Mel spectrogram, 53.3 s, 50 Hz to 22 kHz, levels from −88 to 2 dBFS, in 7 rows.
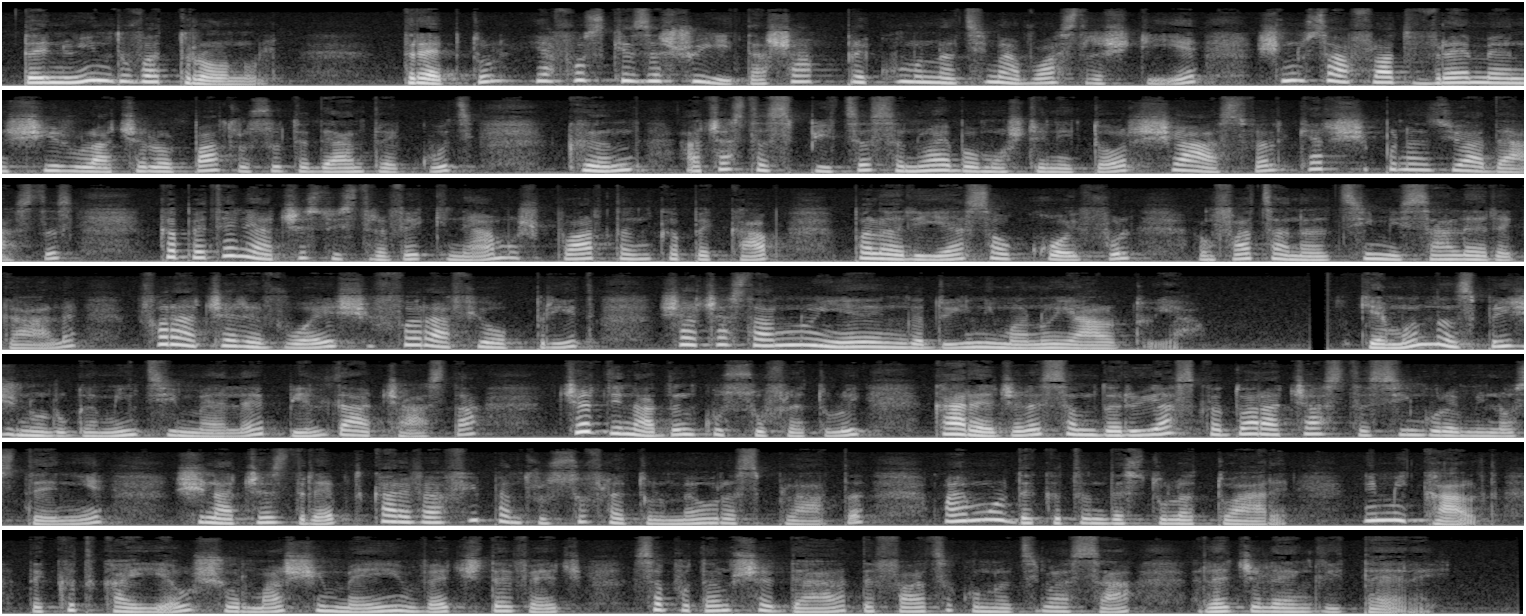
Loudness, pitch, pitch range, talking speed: -21 LUFS, 210 Hz, 180-245 Hz, 145 wpm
